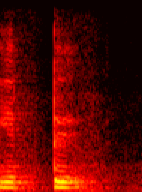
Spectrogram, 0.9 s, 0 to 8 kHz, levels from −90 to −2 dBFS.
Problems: none marked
